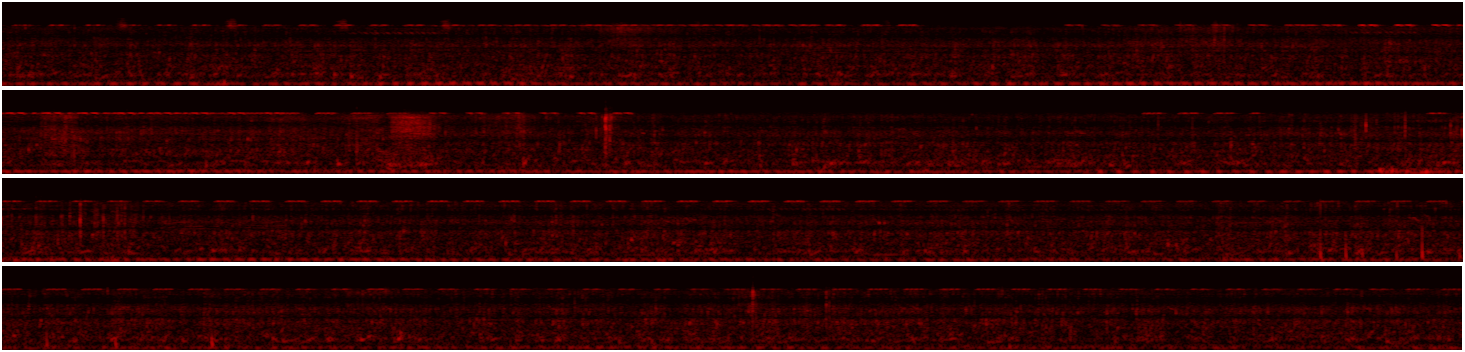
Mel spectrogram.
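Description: Water trickling steadily in a small creek, with a thin high-pitched pulsing tone that comes and goes and a few light clicks in the first half.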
